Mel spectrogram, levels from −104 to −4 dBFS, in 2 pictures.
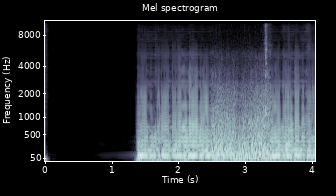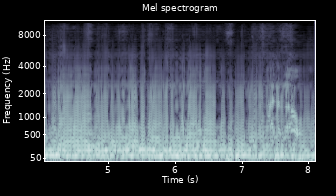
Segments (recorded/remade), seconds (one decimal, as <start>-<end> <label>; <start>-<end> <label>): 0.0-2.5 remade; 2.5-3.4 recorded; 3.4-8.1 remade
